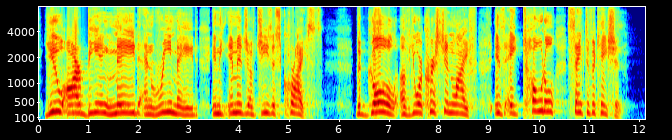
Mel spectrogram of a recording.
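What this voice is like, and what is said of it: Yelling, loud preaching voice. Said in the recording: “while I'm yelling at you”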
